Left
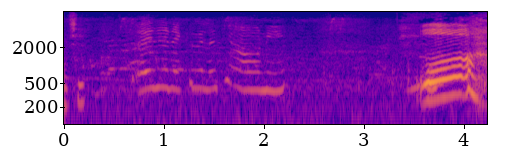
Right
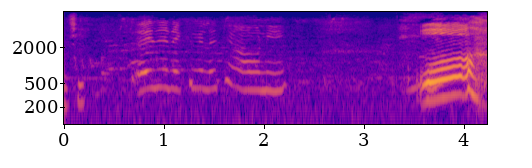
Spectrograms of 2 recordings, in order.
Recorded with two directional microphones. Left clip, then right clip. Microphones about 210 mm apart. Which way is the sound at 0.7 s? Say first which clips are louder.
Right 6 dB; 35° right (ahead or behind).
